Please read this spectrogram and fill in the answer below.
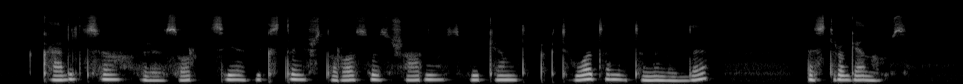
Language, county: Lithuanian, Vilnius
